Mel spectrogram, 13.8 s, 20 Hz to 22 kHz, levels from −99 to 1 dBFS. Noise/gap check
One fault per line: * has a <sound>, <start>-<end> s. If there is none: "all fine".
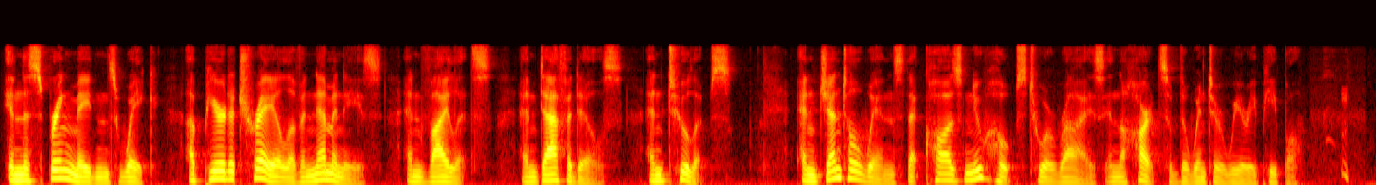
* has a laugh, 13.2-13.5 s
